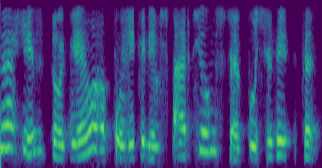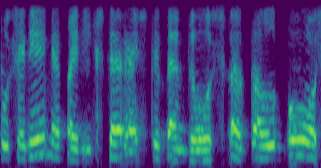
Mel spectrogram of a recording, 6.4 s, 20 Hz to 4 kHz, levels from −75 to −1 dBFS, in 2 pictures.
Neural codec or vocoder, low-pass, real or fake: codec, 16 kHz, 1 kbps, FreqCodec, smaller model; 3.6 kHz; fake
